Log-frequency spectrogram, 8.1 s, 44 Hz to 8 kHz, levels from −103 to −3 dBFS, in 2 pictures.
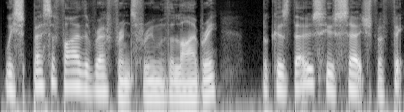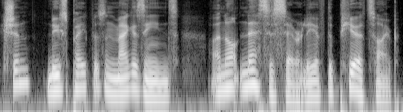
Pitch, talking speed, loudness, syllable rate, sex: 115 Hz, 180 wpm, -19 LUFS, 6.4 syllables/s, male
